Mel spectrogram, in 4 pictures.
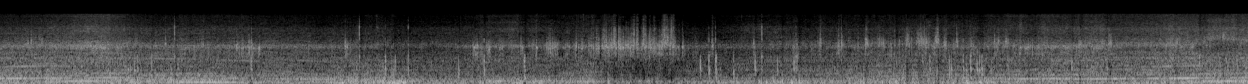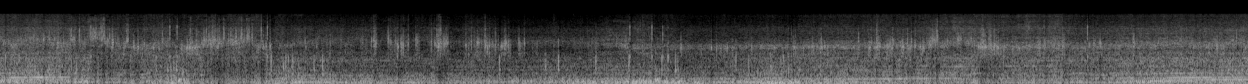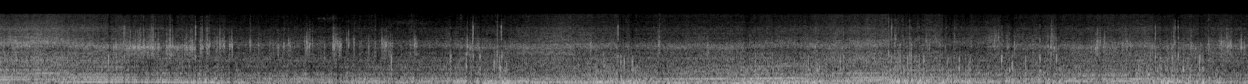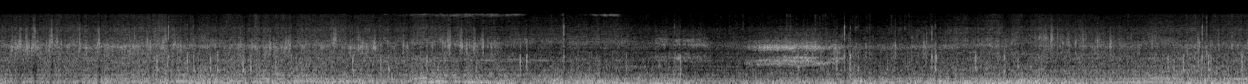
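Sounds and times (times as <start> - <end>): wind and tyre noise: 0.0 - 49.9
car engine from inside cabin: 7.1 - 44.0.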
